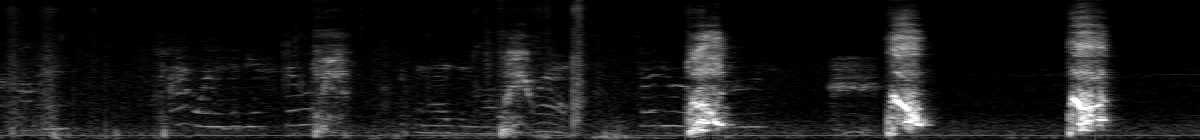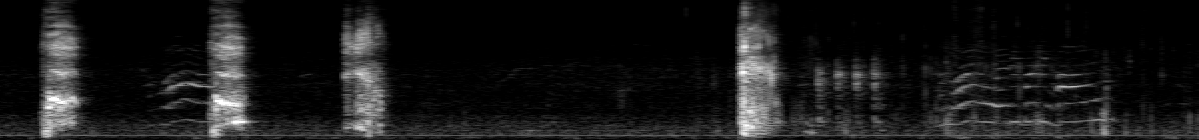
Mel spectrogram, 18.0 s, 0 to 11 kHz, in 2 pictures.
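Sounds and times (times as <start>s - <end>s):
short sharp coughs: 5.2s - 5.5s, 6.3s - 7.0s, 8.0s - 8.4s, 9.3s - 9.7s, 10.6s - 10.9s, 11.6s - 12.0s, 14.5s - 14.9s.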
